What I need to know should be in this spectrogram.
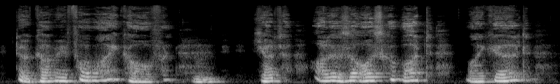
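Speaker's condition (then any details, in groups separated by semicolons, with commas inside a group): Parkinson's disease; progressive worsening, arm tremor, fingers cramp, cannot turn newspaper pages, in care home, LVR neurologist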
